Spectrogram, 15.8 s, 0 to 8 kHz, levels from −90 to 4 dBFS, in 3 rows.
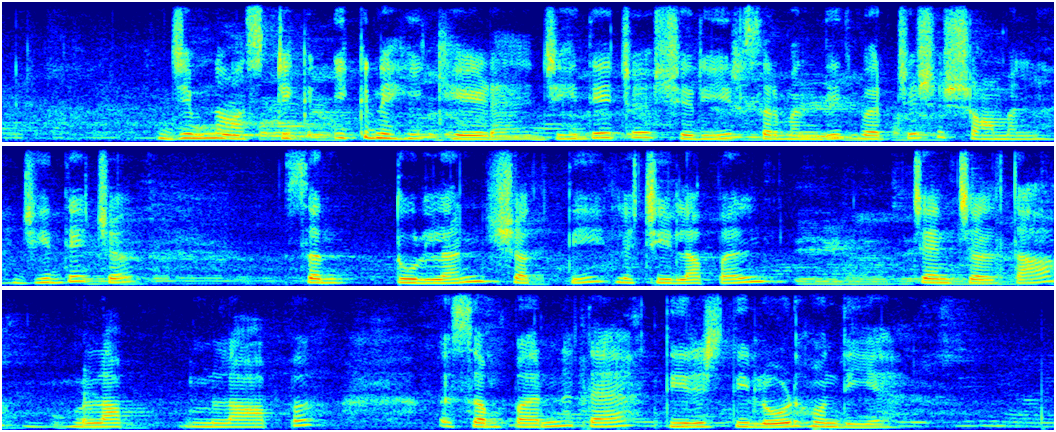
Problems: constant background noise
